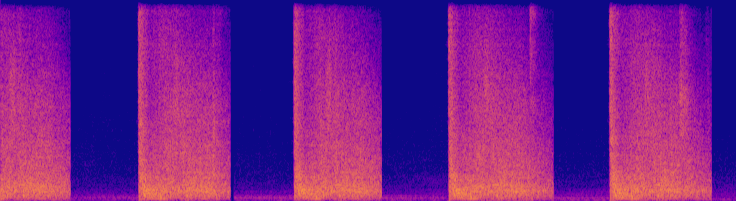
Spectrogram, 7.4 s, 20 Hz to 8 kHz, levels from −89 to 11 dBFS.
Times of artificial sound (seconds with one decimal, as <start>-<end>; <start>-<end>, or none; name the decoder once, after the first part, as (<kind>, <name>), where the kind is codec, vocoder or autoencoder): 0.4-3.2 (codec, DAC); 4.3-6.8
